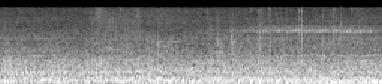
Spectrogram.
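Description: Honey bees from a freshly installed package buzzing steadily around the hive. A thin high tone runs for about a second and a half from three seconds in, and a single sharp click comes about four seconds in.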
